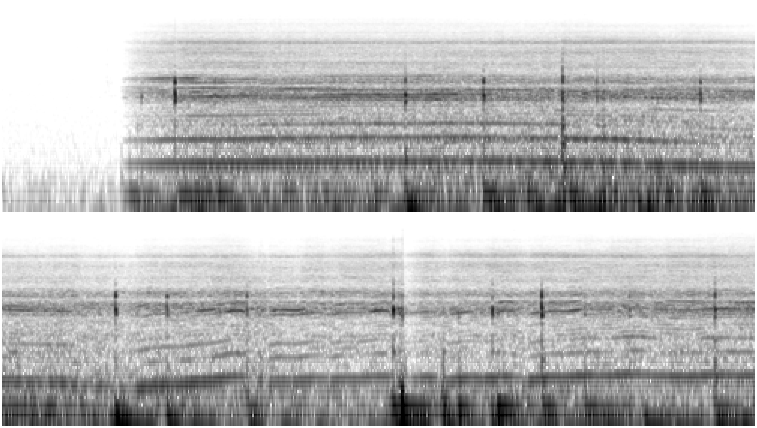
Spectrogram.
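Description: Snowmobile engine running at a steady pitch, starting abruptly about a second in, with a brief dip and recovery in pitch near the middle. A few sharp knocks sound over it.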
